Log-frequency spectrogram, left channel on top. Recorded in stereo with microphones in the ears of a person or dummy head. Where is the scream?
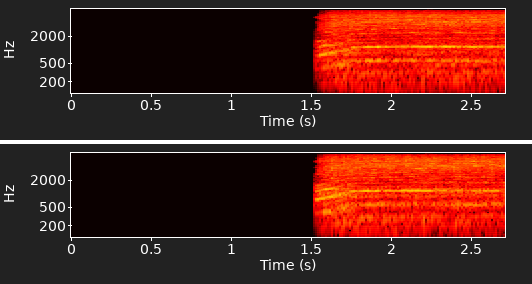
50° right (ahead or behind), 0.6 m; by 2.7 s 5° left (ahead or behind), 0.9 m.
